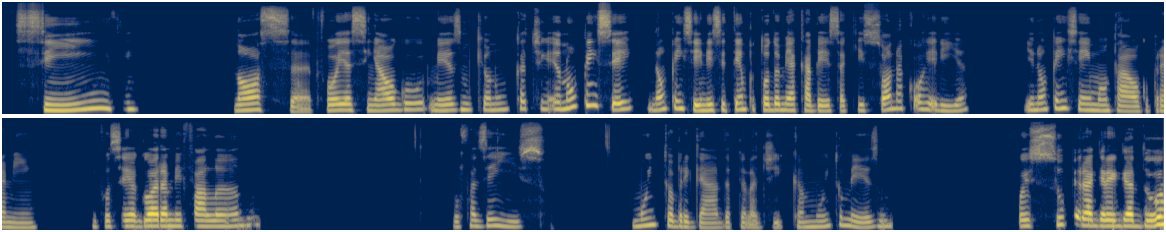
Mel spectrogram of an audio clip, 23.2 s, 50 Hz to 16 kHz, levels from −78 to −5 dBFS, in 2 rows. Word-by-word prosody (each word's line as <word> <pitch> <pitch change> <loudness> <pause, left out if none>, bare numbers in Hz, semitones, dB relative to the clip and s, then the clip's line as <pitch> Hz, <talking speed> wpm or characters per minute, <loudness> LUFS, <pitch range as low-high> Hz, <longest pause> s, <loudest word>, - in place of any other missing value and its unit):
Sim, 200 +7 +2
sim. 220 -2 -6 1.0
Nossa, 185 - +1
foi, 185 +1 +3
assim, 185 -1 0
algo 205 +4 +1
mesmo 190 +3 -2
que - - -18
eu 195 - 0
nunca 210 +4 -5
tinha 230 -1 -7
eu 220 - +1
não 270 +6 +2
pensei, 320 -10 +3
não 200 +2 0
pensei. 240 -7 +2
Nesse 185 +1 +1
tempo 210 +3 -2
todo 195 0 +1
a - - +4
minha 190 -1 +2
cabeça 170 -2 -1
aqui 180 +2 -7
só 195 +3 +1
na 240 0 -3
correria, 185 -4 -4 0.6
e 195 - -4
não 205 +2 -1
pensei 245 -4 -2
em 190 - -1
montar 180 -2 -1
algo 155 0 -1
para 165 -3 -5
mim. 150 -1 -7 0.6
E - - -9
você 180 +1 -1
agora 190 +1 +7
me 190 0 -1
falando 185 +4 0 2.0
Vou 165 - -8
fazer 190 +3 -5
isso. 175 -4 -2 0.9
Muito 205 +3 -2
obrigada 155 -3 -5
pela 75 - -7
dica, 75 - -11
muito 175 +7 -6
mesmo. 180 0 -4 1.3
Foi 195 +1 +1
super 235 +3 +1
agregador. 195 +1 +7
190 Hz, 130 wpm, -20 LUFS, 175-210 Hz, 2.0 s, agora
